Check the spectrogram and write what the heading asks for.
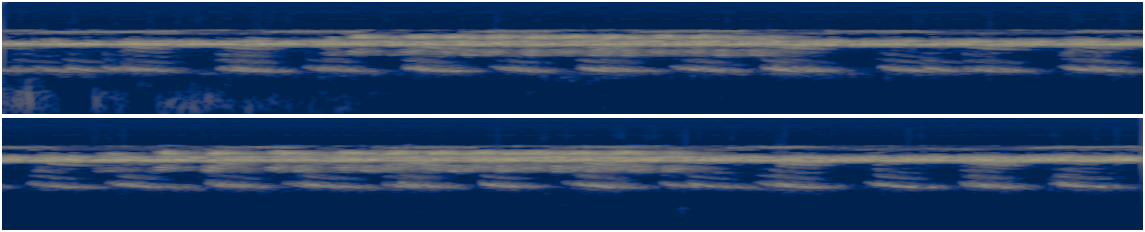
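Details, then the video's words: Frogs calling at night by a lakeside: a dense chorus of short, low, croaking notes, repeated rapidly and overlapping from several callers, over a steady high-pitched insect drone; a few low thumps at the start. "Lakeside night creatures and frog sounds"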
